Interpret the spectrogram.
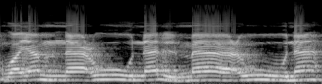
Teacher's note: نون کو ڈائریکٹ لام کے ساتھ ملا کر پڑھیں گے، یہ بیچ والا الف نہیں پڑھیں گے · میم الف زبر ما، عین واو پیش عو، نون زبر ن، میم کو تھوڑا سا کھینچ کر پڑھیں کیونکہ مد اصلی ہے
